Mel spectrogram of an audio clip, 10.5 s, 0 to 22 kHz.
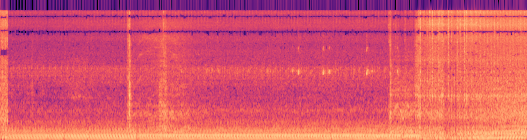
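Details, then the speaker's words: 1971 International 1310 grain truck V8, old farm truck, fresh gas in the bowl, bad accelerator: after cranking it starts and settles into a steady, even idle with a low smooth rumble, no misses or knocks; sounds good. "oh yeah oh yeah sounds good"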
